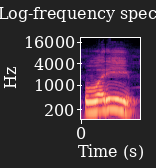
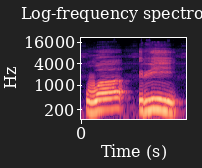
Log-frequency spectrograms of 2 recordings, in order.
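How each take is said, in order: First: Said in the usual way. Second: वरी split slowly into व, री; syllable by syllable. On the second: Shown as a demonstration. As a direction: stretch and separate व and री in वरी. (वरी को तोड़कर धीरे: व, री) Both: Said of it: "इस तरह से आपको".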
